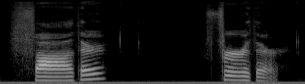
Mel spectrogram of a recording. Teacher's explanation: The ah in father makes you open your mouth more.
